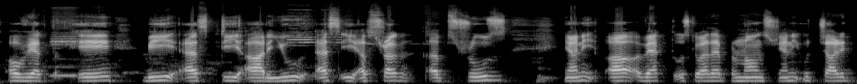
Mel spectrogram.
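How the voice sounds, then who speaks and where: A man teaching exam vocabulary, reading each word, spelling it out letter by letter and repeating its meaning in a steady way. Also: on the high side, clean tone.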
